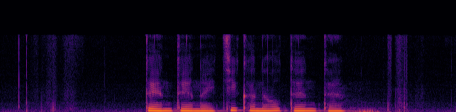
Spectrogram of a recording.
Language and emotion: Russian, neutral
